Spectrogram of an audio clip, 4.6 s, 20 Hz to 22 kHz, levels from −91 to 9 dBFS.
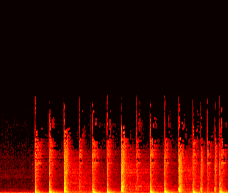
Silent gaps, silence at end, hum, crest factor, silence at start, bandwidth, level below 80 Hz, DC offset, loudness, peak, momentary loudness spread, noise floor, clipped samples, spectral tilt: none; 0 s; none; 20 dB; 0 s; 11 kHz; -38 dBFS; under 0.1%; -24 LUFS; -4 dBFS; 7 LU; -42 dBFS; under 0.1%; -6 dB/octave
